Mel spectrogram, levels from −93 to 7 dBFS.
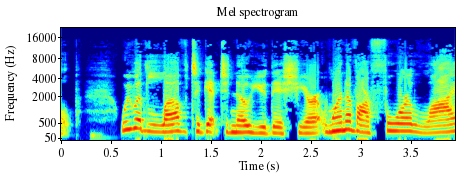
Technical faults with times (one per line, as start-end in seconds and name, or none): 0.00-3.94 hard clipping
